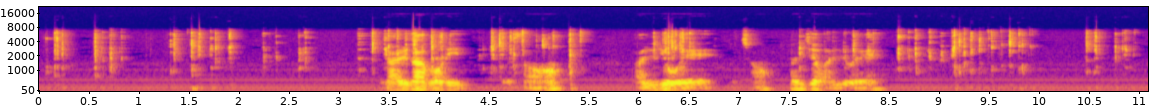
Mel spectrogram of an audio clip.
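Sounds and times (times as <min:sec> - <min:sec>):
computer keyboard typing: 0:00.0 - 0:06.6, 0:07.6 - 0:11.0.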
